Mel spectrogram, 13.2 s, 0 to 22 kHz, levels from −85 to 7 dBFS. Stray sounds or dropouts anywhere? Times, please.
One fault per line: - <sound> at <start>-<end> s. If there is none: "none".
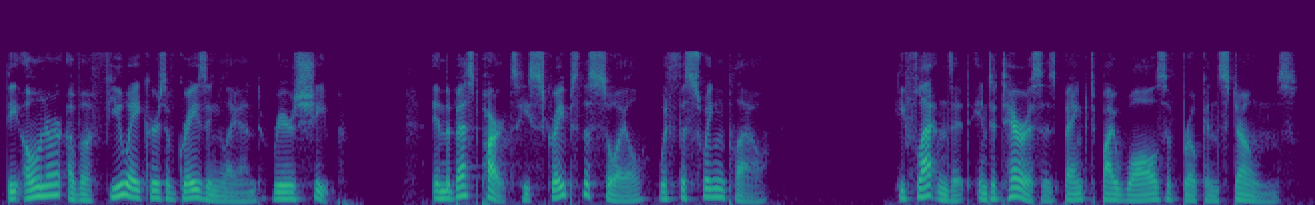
none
